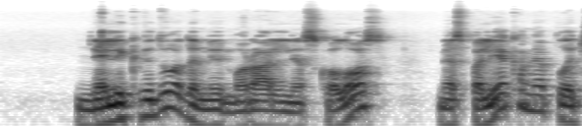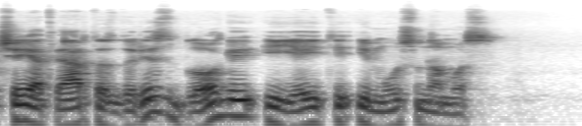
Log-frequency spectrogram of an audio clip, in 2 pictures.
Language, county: Lithuanian, Klaipėda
